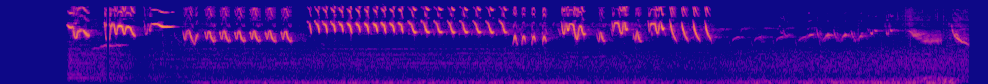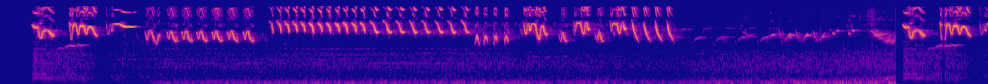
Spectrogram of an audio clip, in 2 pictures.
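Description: An Atlantic canary sings a fast, high medley of rolling trills, buzzy rattles and sharp chirps. The whole phrase repeats after about seven seconds over a faint low hum.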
